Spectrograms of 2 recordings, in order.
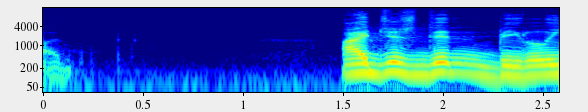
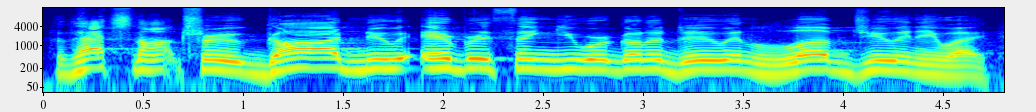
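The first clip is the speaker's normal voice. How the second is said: loud, higher, emphatic reassurance; louder and higher, insisting on every clause; emphatic insistence; 6 semitones higher, 6 dB louder than usual. Retold or imitated. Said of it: "And I would say".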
